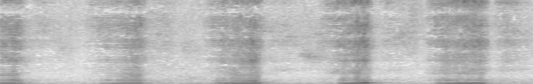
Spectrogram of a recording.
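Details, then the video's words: Sleeping dog snoring in low, rasping rumbles, five steady breaths in a little over five seconds, each swelling and fading with quiet pauses between. "Dog Snoring. Asong humihilik."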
